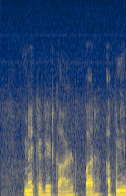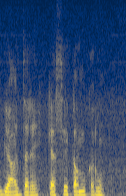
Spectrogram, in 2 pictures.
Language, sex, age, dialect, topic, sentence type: Hindi, male, 36-40, Hindustani Malvi Khadi Boli, banking, question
